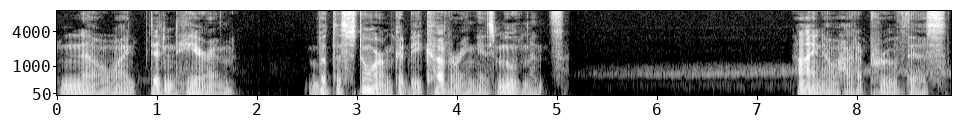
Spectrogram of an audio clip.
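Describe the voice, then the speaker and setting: A man playing an arrogant, stubborn vampire in a roleplay audio drama, with a deep, gravelly, husky voice and a haughty, deliberate delivery. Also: expressive, dark tone, no room sound, heavily acted. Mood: irritated, demanding. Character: arrogant, stubborn male vampire, irritated and skeptical.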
